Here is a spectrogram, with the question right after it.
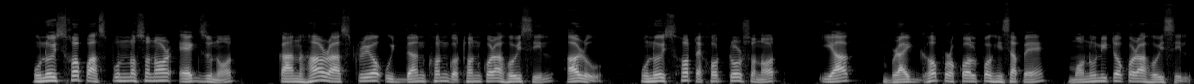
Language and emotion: Assamese, neutral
